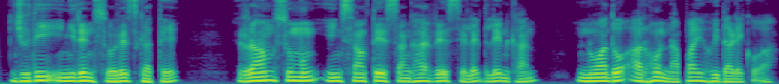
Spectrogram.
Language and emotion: Santali, sad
